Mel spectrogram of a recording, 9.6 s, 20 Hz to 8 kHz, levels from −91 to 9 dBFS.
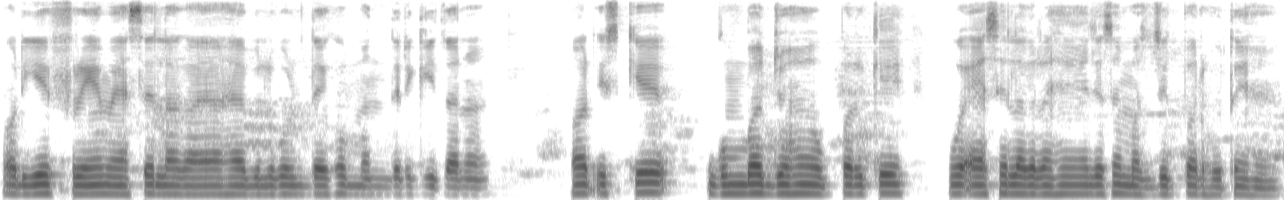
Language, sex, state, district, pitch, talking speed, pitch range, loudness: Hindi, male, Uttar Pradesh, Jyotiba Phule Nagar, 125 Hz, 175 wpm, 120-130 Hz, -33 LUFS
